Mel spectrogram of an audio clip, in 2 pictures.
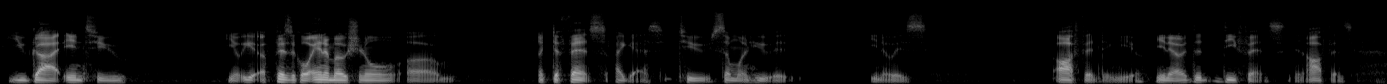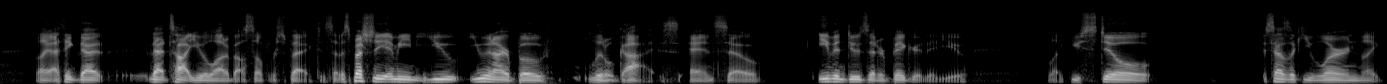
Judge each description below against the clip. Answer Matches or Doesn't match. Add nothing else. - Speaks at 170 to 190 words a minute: Doesn't match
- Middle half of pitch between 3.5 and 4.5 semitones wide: Doesn't match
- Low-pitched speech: Matches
